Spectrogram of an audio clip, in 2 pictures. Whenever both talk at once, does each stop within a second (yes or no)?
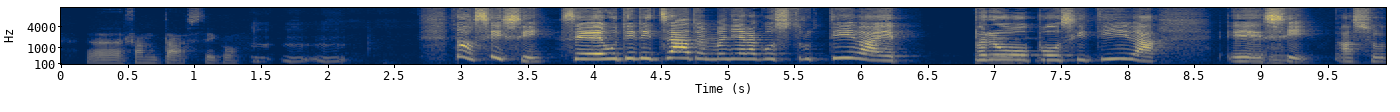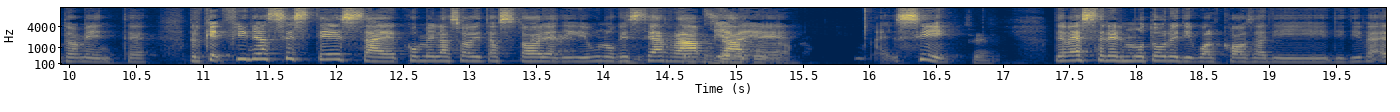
no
